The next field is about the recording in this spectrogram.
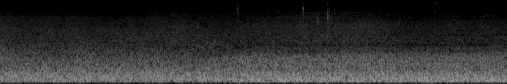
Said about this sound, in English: Either I'm sitting down by the beach listening to the roar of the ocean, you can maybe hear it,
